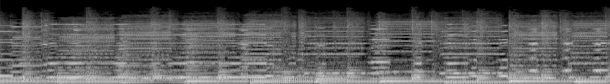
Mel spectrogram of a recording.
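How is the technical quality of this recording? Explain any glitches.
Nothing here sounds off: there are no glitches to explain, and the recording holds together without any technical trouble at all.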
